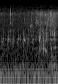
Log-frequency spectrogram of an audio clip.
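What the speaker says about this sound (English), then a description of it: "Actually add a bit more water for my oatmeal" Water pours steadily for oatmeal at a snowy mountain campsite on a solo overnight backpacking trip, a close, continuous trickling splash with no pauses.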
